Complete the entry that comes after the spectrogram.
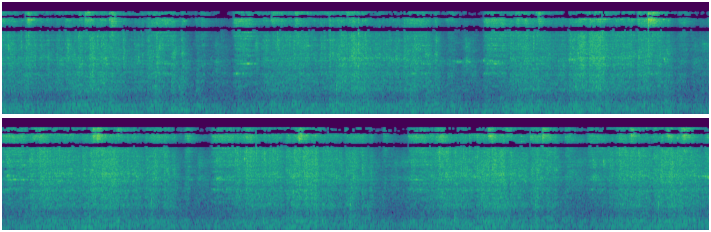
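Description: Freight train of container wagons rolling past close by, its wheels rumbling and clattering on the rails. The sound swells and fades every few seconds as the wagons go by.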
